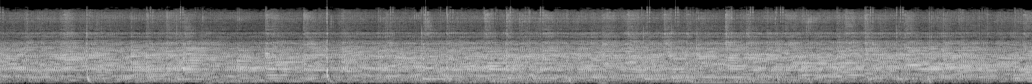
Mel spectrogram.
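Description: Electronic synthpop: a dense, steady synthesizer texture of many sustained tones from the Aparillo FM synth app on iPad.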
